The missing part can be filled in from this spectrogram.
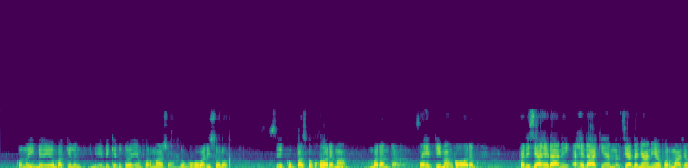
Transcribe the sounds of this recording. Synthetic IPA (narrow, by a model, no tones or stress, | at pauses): kɔnɔhimɓɛɗɛjɔmbakːilonɛɓɛkɛɗɛtɔɛɛnfɔɾmasiɔnɗumkɔkɔwaɗisɔlɔ | sɛ̰kɔpaskɔkɔhɔɾɛma | mbaɗamta̰sahetːimaankɔhɔɾɛma | kadisɛahɛɗaniʔaɦɛɗakihanːasɛadaɲaniɛnfɔɾmasiɔn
